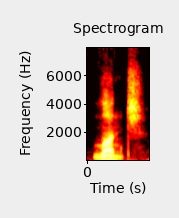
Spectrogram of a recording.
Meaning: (noun) 1. A light meal usually eaten around midday, notably when not as main meal of the day 2. A break in play between the first and second sessions
- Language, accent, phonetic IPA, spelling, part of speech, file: English, General American, [lʌ̃nt͡ʃ], lunch, noun / verb, En-us-lunch.ogg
